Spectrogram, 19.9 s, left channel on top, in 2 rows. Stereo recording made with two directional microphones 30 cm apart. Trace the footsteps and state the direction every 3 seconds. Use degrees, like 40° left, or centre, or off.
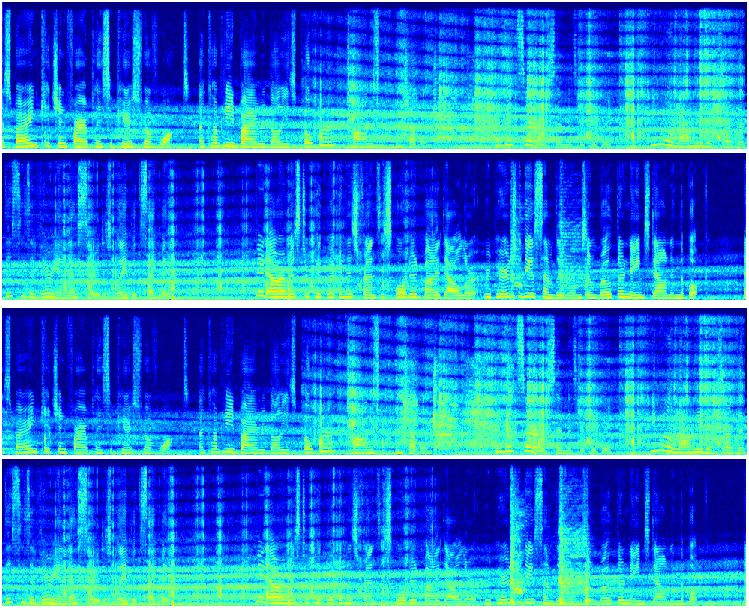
off, 20° right, centre, centre, 20° right, 30° right, off.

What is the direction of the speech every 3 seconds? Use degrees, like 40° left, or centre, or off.
40° left, centre, 30° right, 10° right, 20° left, 30° left, 30° left.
